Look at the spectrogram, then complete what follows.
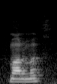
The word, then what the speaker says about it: Monmouth: Monmouth.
